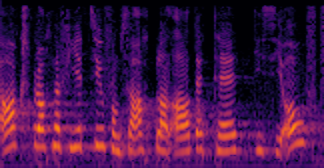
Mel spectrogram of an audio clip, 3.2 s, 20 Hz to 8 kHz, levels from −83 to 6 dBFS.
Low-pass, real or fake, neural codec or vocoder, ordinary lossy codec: 7.2 kHz; real; none; MP3, 64 kbps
